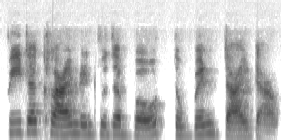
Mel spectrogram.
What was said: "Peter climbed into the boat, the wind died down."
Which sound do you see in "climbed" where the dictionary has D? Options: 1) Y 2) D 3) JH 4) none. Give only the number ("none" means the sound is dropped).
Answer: 2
